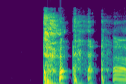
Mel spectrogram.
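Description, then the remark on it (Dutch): A loud bout of coughing after a moment of silence: three quick rough coughs in a row, the last one trailing into a voiced, throaty rasp. “Ik moest even kuchen.”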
